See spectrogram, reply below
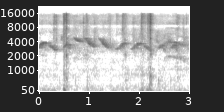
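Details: A selected male Chestnut-bellied seed finch, a marbled white-splash bird, sings a run of sweet, slurred whistles that swoop up and down, broken by a few sharp clicks and taps.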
